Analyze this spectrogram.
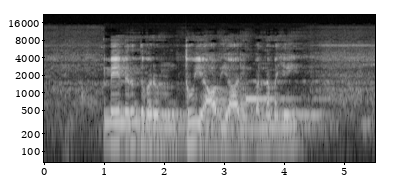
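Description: A young man sings slowly through a microphone.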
